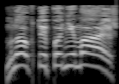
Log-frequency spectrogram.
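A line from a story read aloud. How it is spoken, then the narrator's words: Snapping. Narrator (Russian): огрызнулся Хэл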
